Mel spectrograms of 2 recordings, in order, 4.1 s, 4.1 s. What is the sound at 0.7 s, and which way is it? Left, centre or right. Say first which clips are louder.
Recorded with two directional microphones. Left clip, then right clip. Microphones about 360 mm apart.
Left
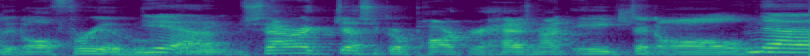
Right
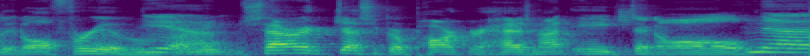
Speech: even; centre.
